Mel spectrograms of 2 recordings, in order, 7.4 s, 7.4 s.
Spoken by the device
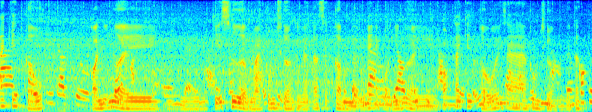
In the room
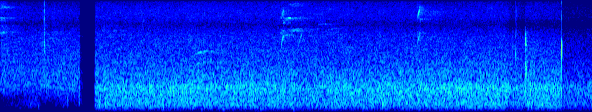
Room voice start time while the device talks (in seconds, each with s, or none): none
